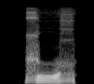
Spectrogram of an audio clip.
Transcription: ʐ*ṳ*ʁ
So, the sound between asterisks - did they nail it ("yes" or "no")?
no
